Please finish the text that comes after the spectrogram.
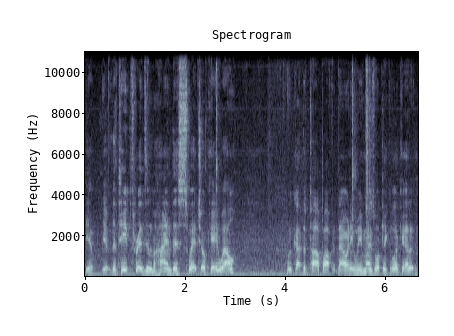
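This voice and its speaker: Guy doing casual repair commentary, mid pitched voice, thinking out loud while he works, steady hum of room noise behind him. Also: brisk. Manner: unscripted, thinking aloud as he works. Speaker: electronics repair video host.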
